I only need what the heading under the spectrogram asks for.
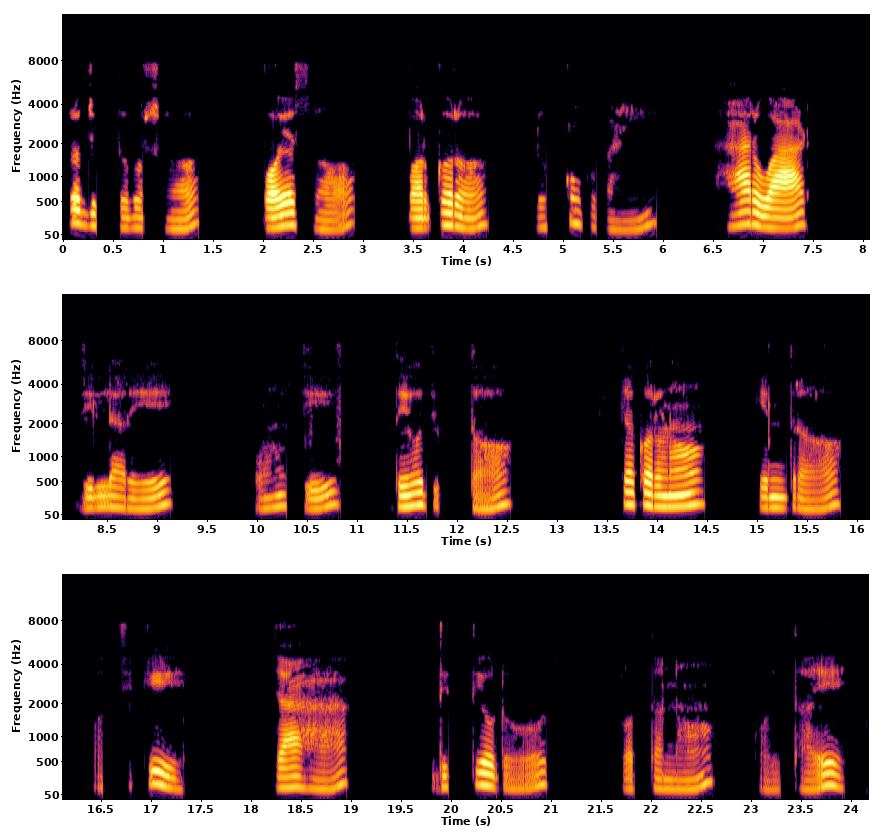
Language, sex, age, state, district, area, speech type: Odia, female, 30-45, Odisha, Kalahandi, rural, read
